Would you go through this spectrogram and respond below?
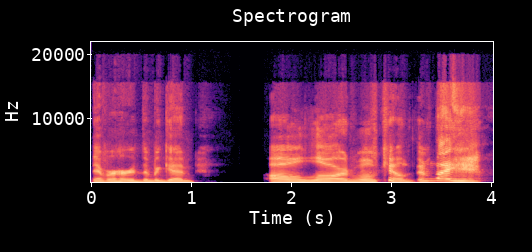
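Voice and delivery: ordinary talk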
